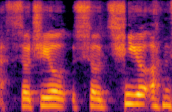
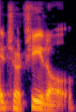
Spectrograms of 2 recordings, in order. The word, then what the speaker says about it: Xochitl: Because I want to say Xochitl, because I know in Portuguese, the X is a ch sound, but I know that it's not.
